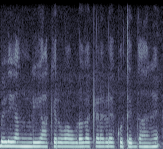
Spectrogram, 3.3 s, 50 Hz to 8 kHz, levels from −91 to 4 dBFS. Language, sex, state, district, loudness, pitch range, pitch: Kannada, female, Karnataka, Koppal, -16 LUFS, 205-215 Hz, 210 Hz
